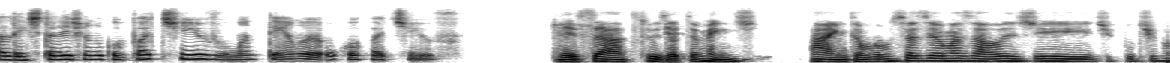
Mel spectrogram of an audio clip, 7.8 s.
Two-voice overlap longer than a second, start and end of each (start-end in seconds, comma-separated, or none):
none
